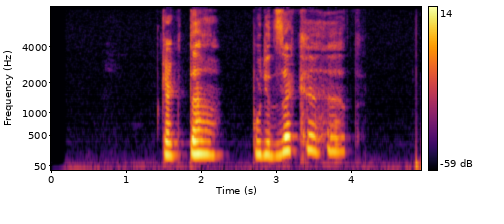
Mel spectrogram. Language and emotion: Russian, sad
